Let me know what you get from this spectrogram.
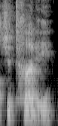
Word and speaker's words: Jitani: Well, I first got involved in Jedha New York, which Jedha NY, which then later came to be called Jitani, rhymes with Armani.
